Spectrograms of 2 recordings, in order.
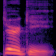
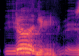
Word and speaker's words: Durgy: It's Durgy, right? – Durgy is Durgy. Sorry, hard G.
